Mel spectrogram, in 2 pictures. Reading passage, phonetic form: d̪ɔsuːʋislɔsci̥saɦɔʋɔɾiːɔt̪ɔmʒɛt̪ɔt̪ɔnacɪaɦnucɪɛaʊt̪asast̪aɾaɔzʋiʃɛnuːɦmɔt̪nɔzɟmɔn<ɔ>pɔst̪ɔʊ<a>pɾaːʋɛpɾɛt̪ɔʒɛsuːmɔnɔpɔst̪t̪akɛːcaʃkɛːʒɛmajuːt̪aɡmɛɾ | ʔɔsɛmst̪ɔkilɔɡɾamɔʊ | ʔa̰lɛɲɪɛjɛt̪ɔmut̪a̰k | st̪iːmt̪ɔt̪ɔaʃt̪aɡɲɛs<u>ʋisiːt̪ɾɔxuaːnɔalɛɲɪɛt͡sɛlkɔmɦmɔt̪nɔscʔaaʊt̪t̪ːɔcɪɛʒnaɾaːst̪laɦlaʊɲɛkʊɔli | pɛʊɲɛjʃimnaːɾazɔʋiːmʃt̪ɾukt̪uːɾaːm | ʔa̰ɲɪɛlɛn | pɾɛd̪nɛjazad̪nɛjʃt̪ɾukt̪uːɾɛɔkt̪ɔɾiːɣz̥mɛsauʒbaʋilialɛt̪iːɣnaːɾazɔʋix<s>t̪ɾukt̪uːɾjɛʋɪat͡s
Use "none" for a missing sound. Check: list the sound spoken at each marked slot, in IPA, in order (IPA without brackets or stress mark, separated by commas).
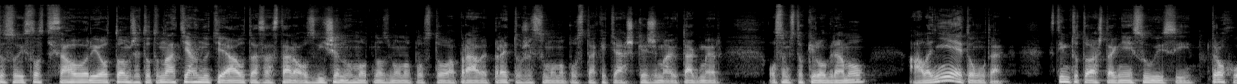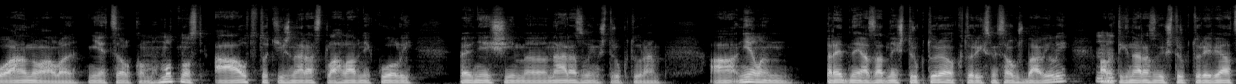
ɔ, a, uː, ʃ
